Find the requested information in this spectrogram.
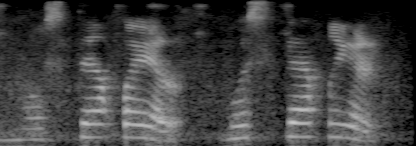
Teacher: तो यहाँ पर रॉ को जब साकिन करते तो यहाँ रॉ को पढ़ने का कौन सा फ़ायदा हो रहा है, रॉ को बारीक पढ़ने का फ़ायदा नंबर 2 हो रहा है, क्योंकि रॉ साकिन से पहले कसरा है।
